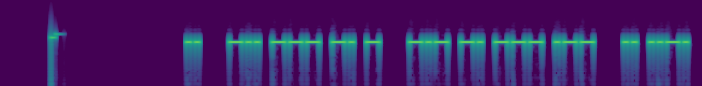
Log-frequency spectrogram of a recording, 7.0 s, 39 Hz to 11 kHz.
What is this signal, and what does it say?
Morse code, heard as a keyed tone, about 27 wpm, 700 Hz. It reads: I DONT KNOW IF
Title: Sentences from Top 1000 Words - Review Part 2 - 28wpm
